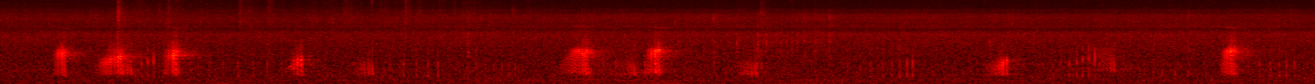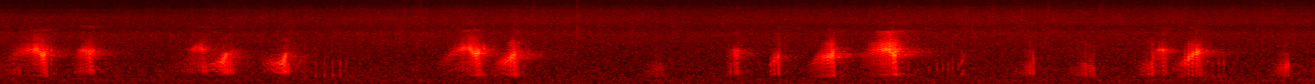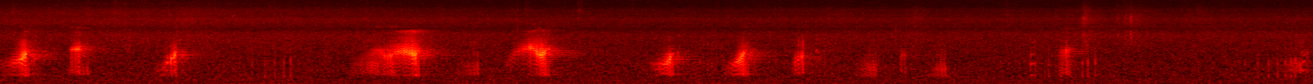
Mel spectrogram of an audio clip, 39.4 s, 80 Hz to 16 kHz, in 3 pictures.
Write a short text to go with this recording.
late night visit at the frog pond, fresh wind in the trees, (SD702, Audio Technica BP4025)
